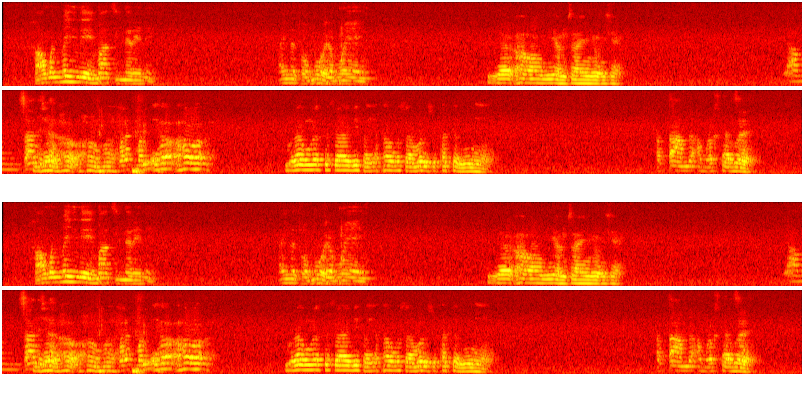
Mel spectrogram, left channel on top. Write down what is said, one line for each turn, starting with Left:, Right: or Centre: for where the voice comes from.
Left: ꯍꯥꯎꯃꯟꯕꯩꯅꯤꯅꯦ ꯃꯥ ꯆꯤꯡꯅꯔꯦꯅꯦ ꯑꯩꯅ ꯊꯣꯡꯕ ꯑꯣꯏꯔꯝꯃꯣꯏ
Centre: ꯏꯟꯖꯥꯡ ꯑꯍꯥꯎ ꯑꯍꯥꯎꯕꯗꯤ ꯌꯥꯝ ꯆꯥꯏ ꯅꯣꯏꯁꯦ
Left: ꯌꯥꯝ ꯆꯥꯗꯦꯗ
Centre: ꯏꯟꯖꯥꯡ ꯑꯍꯥꯎ ꯑꯍꯥꯎꯕ
Left: ꯃꯔꯛ ꯃꯔꯛ
Centre: <unintelligible> ꯑꯍꯥꯎ ꯑ ꯃꯔꯛ ꯃꯔꯛꯇ ꯆꯥꯔꯗꯤ ꯐꯩꯌꯦ ꯑꯍꯥꯎꯕ ꯆꯥꯃꯜꯂꯁꯨ ꯐꯠꯇꯕꯅꯤꯅꯦ
Left: ꯍꯞꯇꯥ ꯑꯃꯗ ꯑꯃꯨꯔꯛ ꯈꯛꯇꯪ
Centre: ꯇꯥꯕ꯭ꯔꯣ
Left: ꯆꯥꯏ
